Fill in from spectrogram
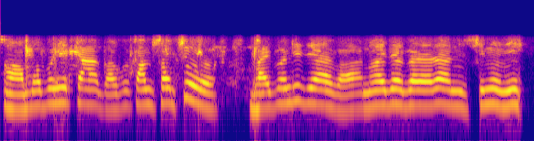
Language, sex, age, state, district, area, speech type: Nepali, male, 60+, West Bengal, Darjeeling, rural, conversation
